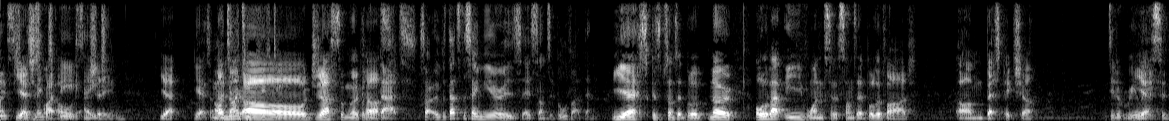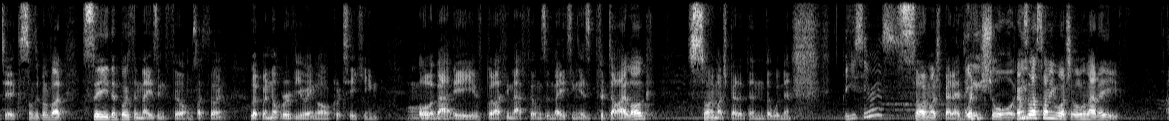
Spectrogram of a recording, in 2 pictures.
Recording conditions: busy venue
